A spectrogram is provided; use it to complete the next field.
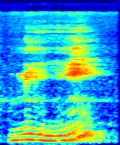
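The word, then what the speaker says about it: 你: एन आई सो जो tone है ये ये फॉलिंग एंड राइजिंग बोलता है आप फॉलिंग एंड राइजिंग टोन है जो प्रैक्टिस में आएगा एन आई इज नी एन आई नी एन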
